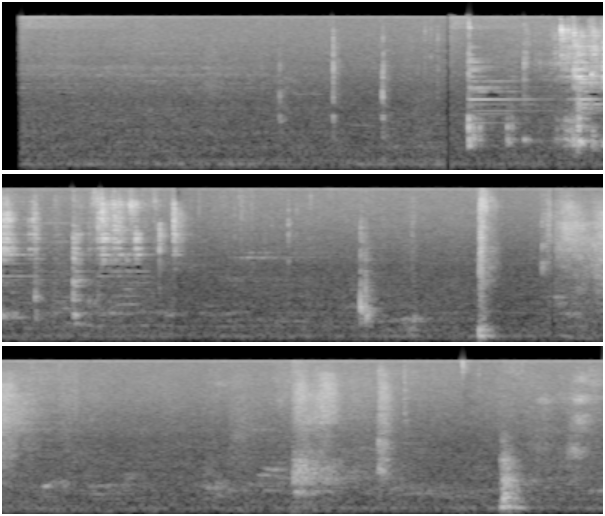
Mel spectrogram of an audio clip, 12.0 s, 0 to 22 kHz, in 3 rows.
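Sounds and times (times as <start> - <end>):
dough pieces clattering in metal jar: 3.0 - 5.4.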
